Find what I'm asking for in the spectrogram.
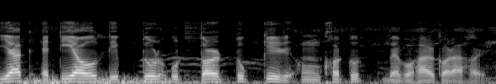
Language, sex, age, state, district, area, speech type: Assamese, male, 45-60, Assam, Dibrugarh, rural, read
